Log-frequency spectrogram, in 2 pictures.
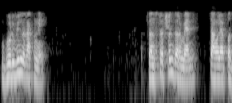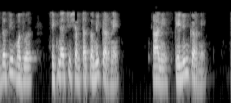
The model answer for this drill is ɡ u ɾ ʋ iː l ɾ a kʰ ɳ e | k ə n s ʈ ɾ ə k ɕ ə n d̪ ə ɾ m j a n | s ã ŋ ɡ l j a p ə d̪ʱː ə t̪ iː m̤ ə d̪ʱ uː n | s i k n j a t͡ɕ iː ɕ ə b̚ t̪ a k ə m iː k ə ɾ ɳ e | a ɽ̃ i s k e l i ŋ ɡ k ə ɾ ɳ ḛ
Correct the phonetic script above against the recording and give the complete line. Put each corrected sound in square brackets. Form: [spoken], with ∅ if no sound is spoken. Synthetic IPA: ɡ u [ɽ] ʋ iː l ɾ a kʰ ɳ e | k ə n s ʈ ɾ ə k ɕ ə n d̪ ə ɾ m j a n | [t͡s] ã ŋ ɡ l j a p ə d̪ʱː ə t̪ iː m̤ ə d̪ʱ uː n | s i k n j a t͡ɕ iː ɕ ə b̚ t̪ a k ə m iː k ə ɾ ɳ e | a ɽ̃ i s k e l i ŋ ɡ k ə ɾ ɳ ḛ

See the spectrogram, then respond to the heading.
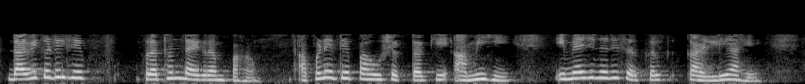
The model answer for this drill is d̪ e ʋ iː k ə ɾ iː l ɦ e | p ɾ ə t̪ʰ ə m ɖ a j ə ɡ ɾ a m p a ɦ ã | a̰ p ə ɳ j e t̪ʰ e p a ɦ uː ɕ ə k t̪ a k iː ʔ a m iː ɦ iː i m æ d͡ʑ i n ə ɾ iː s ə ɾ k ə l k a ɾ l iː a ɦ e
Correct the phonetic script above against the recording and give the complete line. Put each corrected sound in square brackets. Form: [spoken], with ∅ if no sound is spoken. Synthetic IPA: d̪ [a] ʋ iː k ə [ɽ] iː l ɦ e | p ɾ ə t̪ʰ ə m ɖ a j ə ɡ ɾ a m p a ɦ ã | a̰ p ə ɳ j e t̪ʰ e p a ɦ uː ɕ ə k t̪ a k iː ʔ a m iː ɦ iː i m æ d͡ʑ i n ə ɾ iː s ə ɾ k ə l k a [ɽ] l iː a ɦ e

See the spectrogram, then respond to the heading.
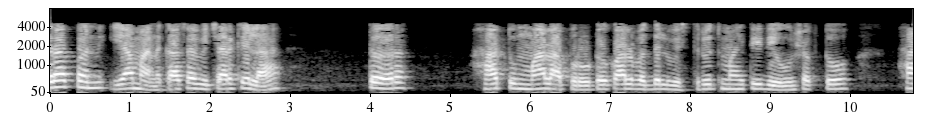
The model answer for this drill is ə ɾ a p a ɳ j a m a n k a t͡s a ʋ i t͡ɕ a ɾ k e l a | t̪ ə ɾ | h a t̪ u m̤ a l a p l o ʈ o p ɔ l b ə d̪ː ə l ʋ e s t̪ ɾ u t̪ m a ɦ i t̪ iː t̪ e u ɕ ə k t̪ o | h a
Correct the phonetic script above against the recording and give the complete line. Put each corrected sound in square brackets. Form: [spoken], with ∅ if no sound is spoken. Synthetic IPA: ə ɾ a p [ə] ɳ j a m a n k a t͡s a ʋ i t͡ɕ a ɾ k e l a | t̪ ə ɾ | h a t̪ u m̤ a l a p [ɾ] o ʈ o [k] ɔ l b ə d̪ː ə l ʋ [i] s t̪ ɾ u t̪ m a ɦ i t̪ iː [d̪] e u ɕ ə k t̪ o | h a

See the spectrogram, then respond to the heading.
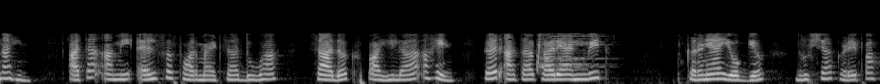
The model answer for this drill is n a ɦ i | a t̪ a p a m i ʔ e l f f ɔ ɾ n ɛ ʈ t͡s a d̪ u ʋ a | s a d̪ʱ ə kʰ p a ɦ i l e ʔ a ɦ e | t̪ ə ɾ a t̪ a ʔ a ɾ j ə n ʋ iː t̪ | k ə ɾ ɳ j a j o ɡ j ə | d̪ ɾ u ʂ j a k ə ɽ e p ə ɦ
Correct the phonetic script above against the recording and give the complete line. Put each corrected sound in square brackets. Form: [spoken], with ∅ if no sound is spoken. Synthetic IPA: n a ɦ i | a t̪ a [ʔ] a m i ʔ e l f f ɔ ɾ [m] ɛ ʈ t͡s a d̪ u ʋ a | s a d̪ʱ ə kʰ p a ɦ i l [a] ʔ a ɦ e | t̪ ə ɾ a t̪ a [k] a ɾ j [a] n ʋ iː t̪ | k ə ɾ ɳ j a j o ɡ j ə | d̪ ɾ u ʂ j a k ə ɽ e p [a] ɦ

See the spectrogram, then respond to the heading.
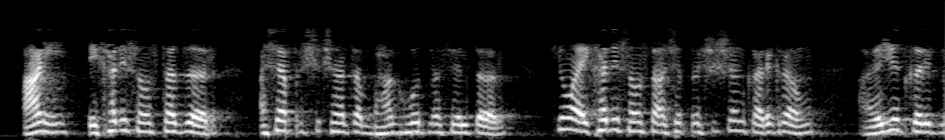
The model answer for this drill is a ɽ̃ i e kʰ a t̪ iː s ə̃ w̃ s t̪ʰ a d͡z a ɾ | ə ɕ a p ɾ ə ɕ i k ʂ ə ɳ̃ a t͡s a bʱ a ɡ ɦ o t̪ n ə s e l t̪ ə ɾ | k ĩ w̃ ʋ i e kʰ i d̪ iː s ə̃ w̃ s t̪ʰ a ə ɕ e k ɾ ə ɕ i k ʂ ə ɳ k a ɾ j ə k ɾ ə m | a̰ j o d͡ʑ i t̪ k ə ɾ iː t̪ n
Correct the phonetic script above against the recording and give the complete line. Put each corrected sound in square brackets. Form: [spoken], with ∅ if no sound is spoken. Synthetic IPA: a ɽ̃ i e kʰ a [d̪] iː s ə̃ w̃ s t̪ʰ a d͡z [ə] ɾ | ə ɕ a p ɾ ə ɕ i k ʂ ə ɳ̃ a t͡s a bʱ a ɡ ɦ o t̪ n ə s e l t̪ ə ɾ | k ĩ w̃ ʋ [a] e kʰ [a] d̪ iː s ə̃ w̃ s t̪ʰ a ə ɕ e [p] ɾ ə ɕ i k ʂ ə ɳ k a ɾ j ə k ɾ ə m | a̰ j o d͡ʑ i t̪ k ə ɾ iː t̪ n

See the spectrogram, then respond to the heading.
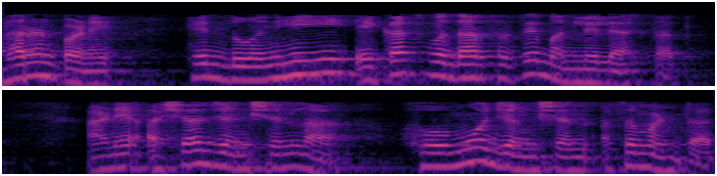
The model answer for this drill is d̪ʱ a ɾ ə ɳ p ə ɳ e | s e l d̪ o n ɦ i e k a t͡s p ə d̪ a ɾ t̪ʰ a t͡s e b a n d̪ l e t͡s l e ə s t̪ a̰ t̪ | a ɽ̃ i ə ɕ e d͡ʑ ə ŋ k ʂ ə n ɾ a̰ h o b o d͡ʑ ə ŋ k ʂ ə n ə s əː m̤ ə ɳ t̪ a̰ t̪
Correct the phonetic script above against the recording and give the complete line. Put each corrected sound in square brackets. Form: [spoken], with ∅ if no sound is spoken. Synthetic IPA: d̪ʱ a ɾ ə ɳ p ə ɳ e | [h] e [∅] d̪ o n ɦ i e k a t͡s p ə d̪ a ɾ t̪ʰ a t͡s e b [ə] n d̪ l e [∅] l e ə s t̪ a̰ t̪ | a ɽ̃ i ə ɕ [a] d͡ʑ ə ŋ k ʂ ə n [l] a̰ h o [m] o d͡ʑ ə ŋ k ʂ ə n ə s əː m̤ ə ɳ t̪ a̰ t̪

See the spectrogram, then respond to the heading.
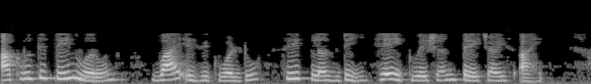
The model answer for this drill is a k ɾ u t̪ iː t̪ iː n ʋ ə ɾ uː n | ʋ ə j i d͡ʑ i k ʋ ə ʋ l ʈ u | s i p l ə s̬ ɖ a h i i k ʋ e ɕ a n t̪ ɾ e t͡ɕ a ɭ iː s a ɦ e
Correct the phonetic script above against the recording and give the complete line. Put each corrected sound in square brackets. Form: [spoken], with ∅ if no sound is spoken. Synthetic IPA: a k ɾ u t̪ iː t̪ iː n ʋ ə ɾ uː n | ʋ [a] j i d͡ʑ i k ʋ ə [∅] l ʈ u | s i p l ə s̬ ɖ [i] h [e] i k ʋ e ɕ [ə] n t̪ ɾ e t͡ɕ a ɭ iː s a ɦ e

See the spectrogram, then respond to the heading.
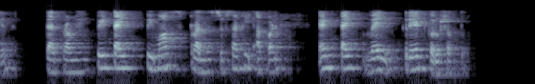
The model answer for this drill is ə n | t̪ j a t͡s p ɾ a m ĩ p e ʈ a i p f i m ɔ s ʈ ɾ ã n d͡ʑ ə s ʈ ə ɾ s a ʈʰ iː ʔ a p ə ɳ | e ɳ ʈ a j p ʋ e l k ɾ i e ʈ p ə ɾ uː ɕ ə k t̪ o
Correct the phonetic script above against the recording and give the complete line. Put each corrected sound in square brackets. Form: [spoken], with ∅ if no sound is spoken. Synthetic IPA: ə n | t̪ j a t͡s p ɾ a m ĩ p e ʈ a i p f i m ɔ s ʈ ɾ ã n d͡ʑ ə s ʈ ə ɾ s a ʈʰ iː ʔ a p ə ɳ | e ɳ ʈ a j p ʋ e l k ɾ i e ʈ [k] ə ɾ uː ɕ ə k t̪ o

